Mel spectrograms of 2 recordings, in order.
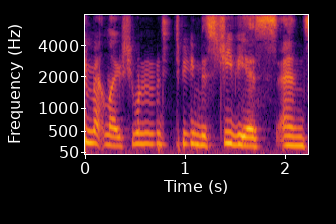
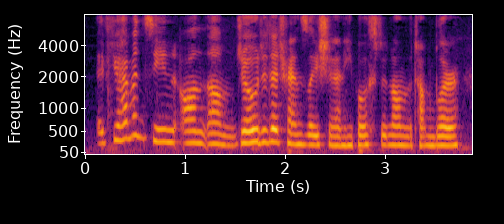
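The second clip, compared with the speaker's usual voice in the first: ordinary talk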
